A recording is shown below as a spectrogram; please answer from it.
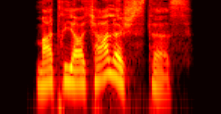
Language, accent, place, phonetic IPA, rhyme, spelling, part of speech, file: German, Germany, Berlin, [matʁiaʁˈçaːlɪʃstəs], -aːlɪʃstəs, matriarchalischstes, adjective, De-matriarchalischstes.ogg
- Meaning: strong/mixed nominative/accusative neuter singular superlative degree of matriarchalisch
